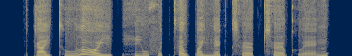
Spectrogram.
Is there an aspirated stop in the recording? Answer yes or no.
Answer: yes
